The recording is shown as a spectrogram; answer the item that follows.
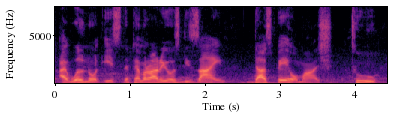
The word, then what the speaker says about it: Temerario: If you want a more authentic pronunciation, this would be the Lamborghini Tamario.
